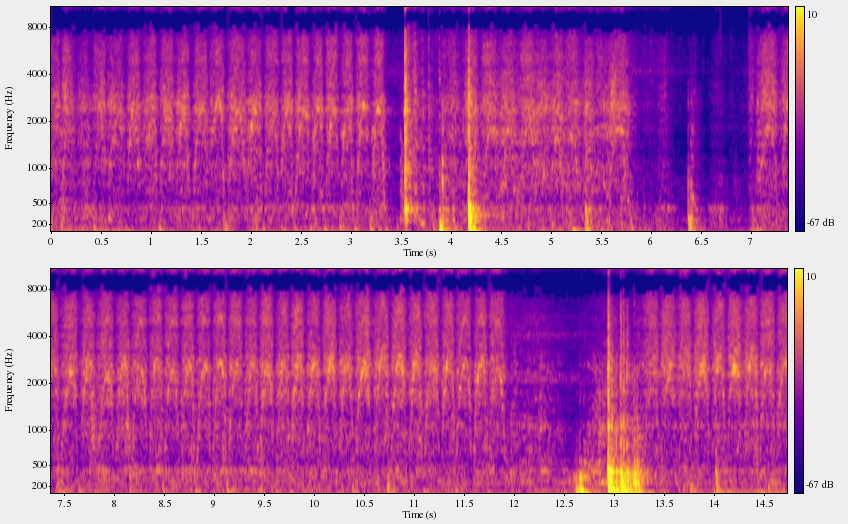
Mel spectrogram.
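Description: A gloved hand scrubs a solid, flat white-beige plastic cutting board back and forth with a wet yellow-green sponge while holding it in a metal sink. The result is a steady, fast, rasping rub with a low body and a bright hiss on top. A brief pause comes around the middle, and a few louder clunks sound near the start and end.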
